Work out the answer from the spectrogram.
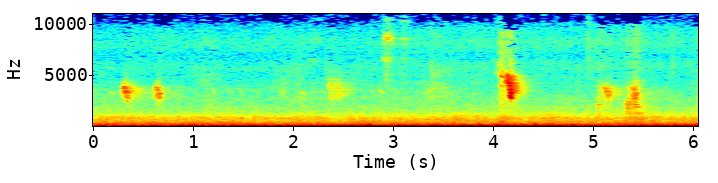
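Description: Small birds chirping: short, high chirps every second or so, a pair together near the start and the loudest about four seconds in, over a steady low rumble.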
